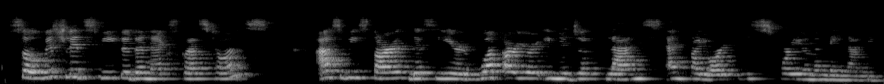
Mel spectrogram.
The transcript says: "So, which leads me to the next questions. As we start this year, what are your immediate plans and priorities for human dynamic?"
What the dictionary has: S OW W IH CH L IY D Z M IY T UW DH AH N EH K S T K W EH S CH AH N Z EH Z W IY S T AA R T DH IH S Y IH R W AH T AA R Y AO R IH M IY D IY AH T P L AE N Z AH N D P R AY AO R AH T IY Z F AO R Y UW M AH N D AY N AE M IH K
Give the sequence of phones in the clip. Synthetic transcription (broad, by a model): S OW W IH CH L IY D S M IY T UW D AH N EH K S T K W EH S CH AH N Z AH S W IY S T AA R T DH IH S Y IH R W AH T AA R Y AO R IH M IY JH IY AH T P L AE N S AH N D P R AY AO R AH T IY S F AO R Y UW M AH N D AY N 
